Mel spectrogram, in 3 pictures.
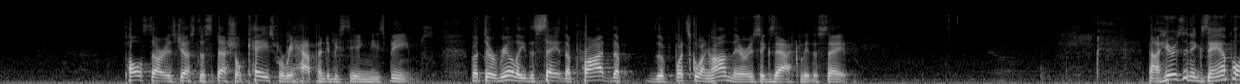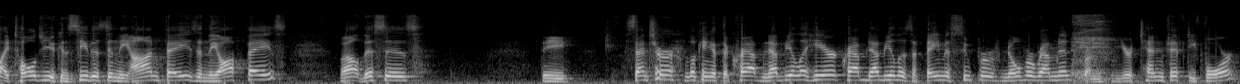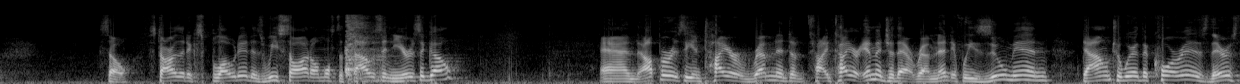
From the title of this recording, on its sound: Live Class Lecture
